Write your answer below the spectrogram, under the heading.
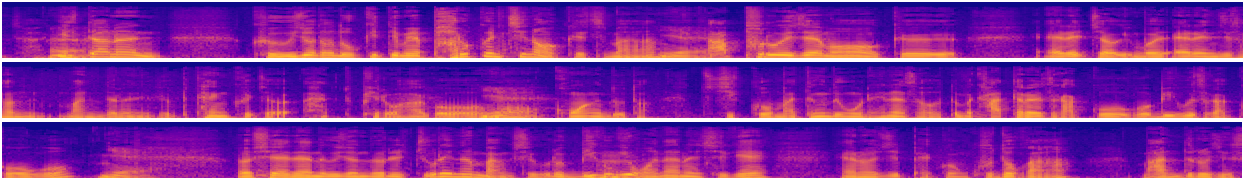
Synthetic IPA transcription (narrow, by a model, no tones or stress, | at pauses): t͡ɕaiɭt͈anɯnkɯɯd͡ʑʌndɡanok͈it͈e̞munepaɾok͈ɯnt͡ɕʰinɯnʌk͈e̞t̚t͡ɕ͈ima̰na̰pʰɯɾoid͡ʑe̞mʌkɯeɾt͡ɕʌimʌʔe̞ɾend͡ʑisʰʌnmandɯɾɯnetʰeŋkʰɯt͡ɕʌ̰hḁpʰiɾo̰ɦa̰ɡo̰mʌ̰koŋaŋdotʌ | t͡ɕik͈omak̚tɯŋdɯŋɯɾoɦenasʰʌɯt͈omekʰatʰaɾʌesʰʌk͈ak͈ooɡomiɡuɡe̞sʰʌkak͈ooɡojɾʌɕʰiaedeanɯd͡ʑʌndɯɾɯɭt͡ɕ͈uɾinɯnpaŋɕʰiɡɯɾomiɡuɡiwʌnɦanɯnɕʰiɡe̞enʌd͡ʑipʰe̞k͈ʰoŋkudoɡa̰ | mandɯɾʌd͡ʑisʰ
